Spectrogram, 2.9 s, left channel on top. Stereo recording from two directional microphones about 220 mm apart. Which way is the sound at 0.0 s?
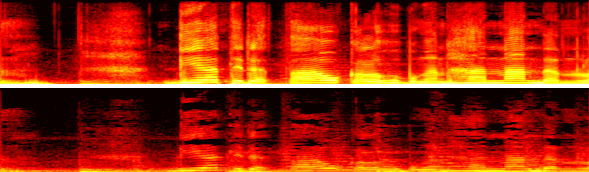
50° left (ahead or behind).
